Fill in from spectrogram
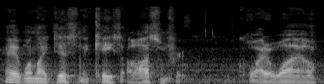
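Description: A deep-voiced man with a level tone speaks fairly quickly as he shows his toy car finds on a bedsheet indoors, filmed on a handheld phone. The vlog is casual and meandering, with frequent chuckles and fillers, and a little hiss or hum can be heard.

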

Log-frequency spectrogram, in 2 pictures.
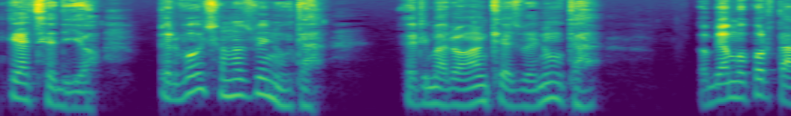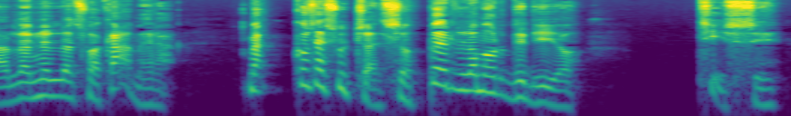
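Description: A man reads a novel aloud in full, telling a first-person inner monologue with real drama. His voice is mid-pitched and slightly husky, and it climbs into sharp cries, then sinks to near-whispered murmurs. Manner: dramatic first-person reading, swinging between raised cries and hushed murmurs. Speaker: audiobook reader. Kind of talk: unabridged literary audiobook reading.

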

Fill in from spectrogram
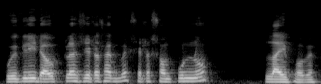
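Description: In a dark, mid-range voice with fairly even intonation and a brisk pace, a male teacher introduces his course informally. He uses Bengali-accented English loanwords, keeps rephrasing with many fillers, and checks in with students conversationally.

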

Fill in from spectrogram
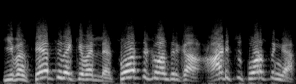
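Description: An actor playing a sarcastic, scolding comic lead in a film comedy scene, firing off quick insults. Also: male voice, extremely high pitch, lively intonation, no echo. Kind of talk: Tamil film comedy dialogue. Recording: dull lo-fi film soundtrack.

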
